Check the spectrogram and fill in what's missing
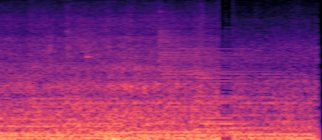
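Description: A sailboat motors under its diesel engine, a loud, steady drone with a constant low hum and broad rushing wash that holds evenly throughout, with no voices.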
